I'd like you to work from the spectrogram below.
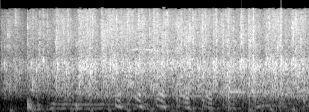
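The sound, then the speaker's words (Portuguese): Steady audience applause, a dense wash of clapping that stays loud and even throughout, with indistinct voices murmuring underneath. “Belíssimo. Palmas.”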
